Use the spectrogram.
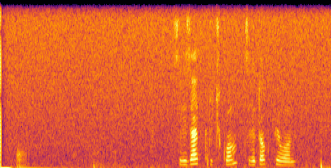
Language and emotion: Russian, neutral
